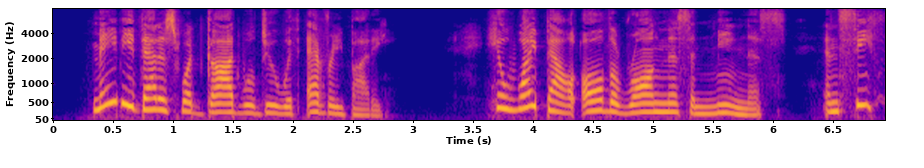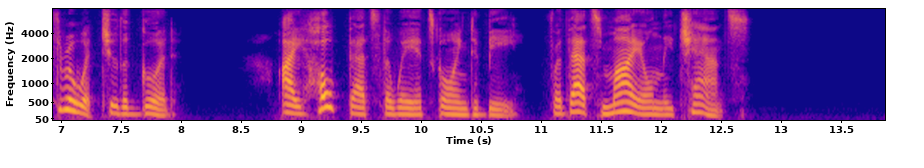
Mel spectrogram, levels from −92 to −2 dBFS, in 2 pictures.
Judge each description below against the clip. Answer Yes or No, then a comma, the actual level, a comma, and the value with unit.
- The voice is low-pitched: No, high, 205 Hz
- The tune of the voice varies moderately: No, wide, 6.0 semitones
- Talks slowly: No, average, 165 wpm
